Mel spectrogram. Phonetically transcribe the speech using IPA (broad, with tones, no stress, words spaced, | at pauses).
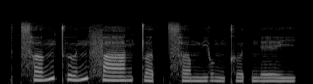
t͡sʰɐ˨˥ŋt̪ʰɵ˨˥n faː˧ŋ t̪ɐ˨t̚t͡sʰɐ˨m jʊ˨˩ŋkʰɵ˨t̚ ŋe˨j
